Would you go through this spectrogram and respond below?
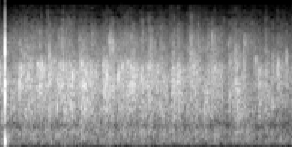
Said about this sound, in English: So, we've had an awesome celebration so far. We've had, you know, awesome baptisms, so let's give them a round of applause.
